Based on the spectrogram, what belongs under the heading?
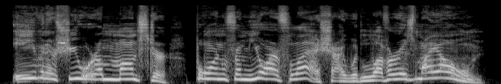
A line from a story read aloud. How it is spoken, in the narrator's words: he cried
